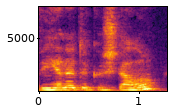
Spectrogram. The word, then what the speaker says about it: Viana do Castelo: So I would start up in the northern area of Portugal with Viana do Castelo. It sounds like Vienna, like spelled like Austria, but it's not. It's V like Victor, I-A-N-O, do Castelo.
